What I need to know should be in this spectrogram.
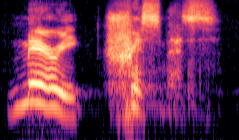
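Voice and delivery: slow, deliberate Merry Christmas; emphatic slow correction; pointed merry christmas. Pretend. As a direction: draw it out to make a point. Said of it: "You're like".

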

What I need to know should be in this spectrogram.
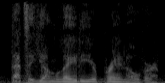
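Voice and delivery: very low, hushed aside; imitating someone quietly tipping you off; discreet correction. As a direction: break the awkward news softly. Retold discreet correction from others.

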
